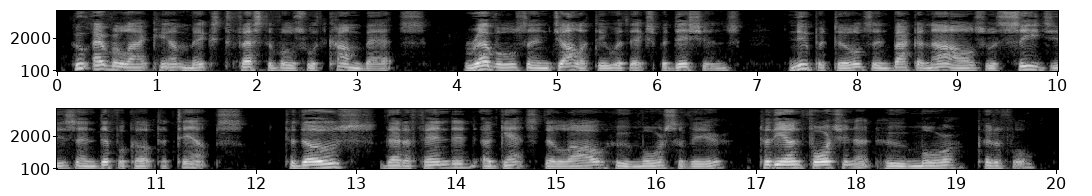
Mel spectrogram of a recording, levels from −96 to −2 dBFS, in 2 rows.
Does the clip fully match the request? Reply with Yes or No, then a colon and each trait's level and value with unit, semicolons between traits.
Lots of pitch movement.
No: average, 3.9 semitones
